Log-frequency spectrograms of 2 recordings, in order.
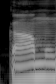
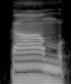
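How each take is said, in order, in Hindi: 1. L की ध्वनि चुप रहती है। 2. L की ध्वनि चुप रहती है।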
